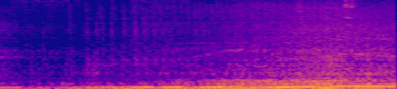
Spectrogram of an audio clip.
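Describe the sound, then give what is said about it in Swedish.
A car engine revving hard at full throttle, a deep, steady rumble that swells louder partway through and holds at a strong, even roar with no voices. “Ja, ska vi ta och starta och åka iväg? Ja, och så lyssnar vi på det underbara ljudet när vi startar. Gasen i botten.”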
